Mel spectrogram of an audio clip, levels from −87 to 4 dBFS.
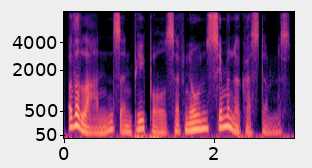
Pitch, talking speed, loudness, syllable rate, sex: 115 Hz, 155 wpm, -19 LUFS, 4.4 syllables/s, male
